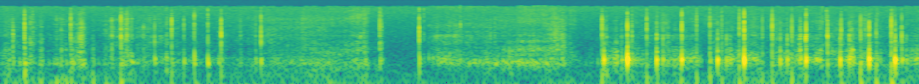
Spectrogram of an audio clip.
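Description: Long nails tap and scratch the cover of a smooth brown leather journal lying closed. Soft, dry scratching mixed with scattered light taps fills the first six seconds. Then a run of quick, louder, dull taps follows, each dying out almost instantly.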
